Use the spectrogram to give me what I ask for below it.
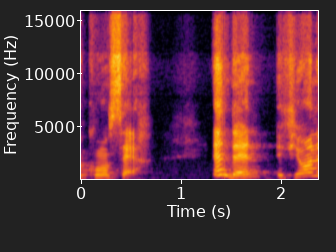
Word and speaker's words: concert: same word but careful in French we don't pronounce the t so we're going to say and you stop at the r concert and then if you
